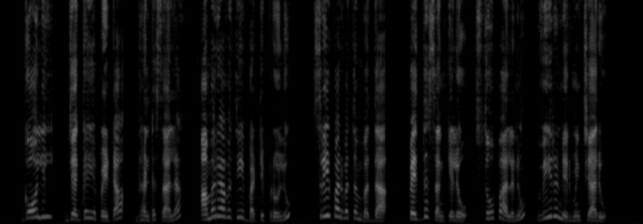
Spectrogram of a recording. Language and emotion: Telugu, neutral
